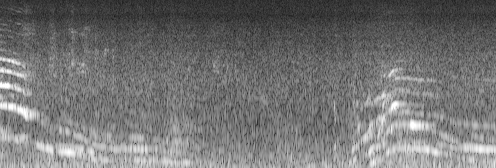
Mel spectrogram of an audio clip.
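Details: Kittens crying: two long, drawn-out meows, the first sliding downward over about three seconds, the second rising sharply then falling, with a quiet pause between.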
